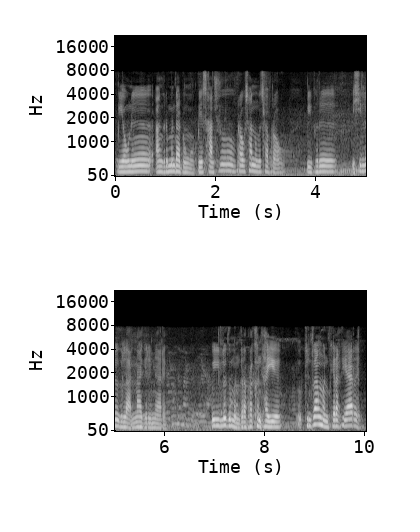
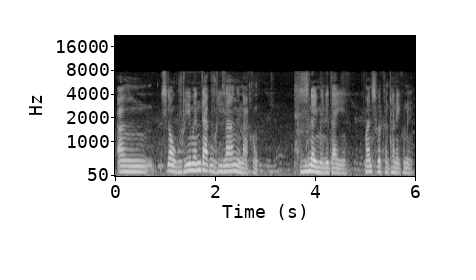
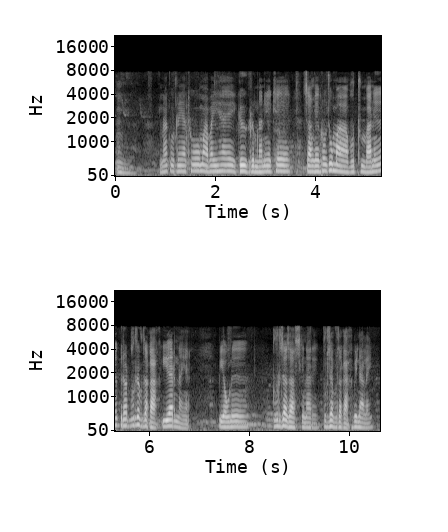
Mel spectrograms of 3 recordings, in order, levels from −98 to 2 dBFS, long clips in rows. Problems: background conversations at intervals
